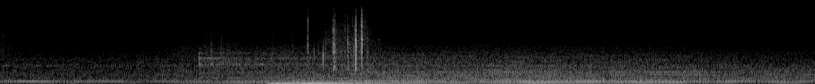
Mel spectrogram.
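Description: A low, steady rumble that swells about three seconds in, with a quick run of five or six sharp cracks at that moment.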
